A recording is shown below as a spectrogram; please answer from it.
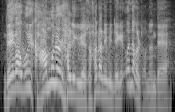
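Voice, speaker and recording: A man's voice: on the high side, sing-song, fast talker, fairly bright tone. A male pastor, preaching a sermon full of rhetorical questions and stories.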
